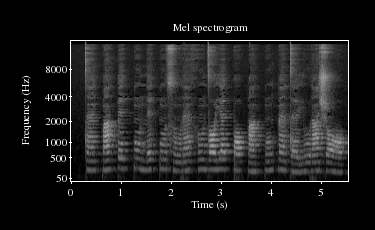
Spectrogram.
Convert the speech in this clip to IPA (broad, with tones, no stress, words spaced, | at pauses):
tɛ̃˨ k͡pã˨˦k͡pe˦k͡pũ˦˨ ne˨˦k͡pũ˧ sũ˨ɾɛ̃˨˦hũ˦dɔ˦ jɛ˦k͡pɔ˧k͡pã˨ k͡pũ˨˦k͡pɛ̃˦˨ tɛ˨ju˧ ɾã˦ʃɔ˦˨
